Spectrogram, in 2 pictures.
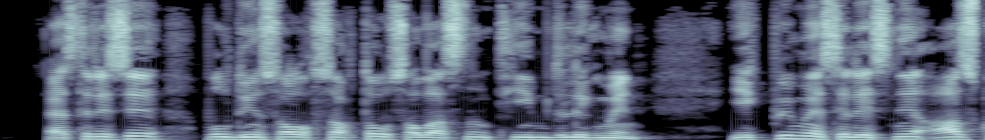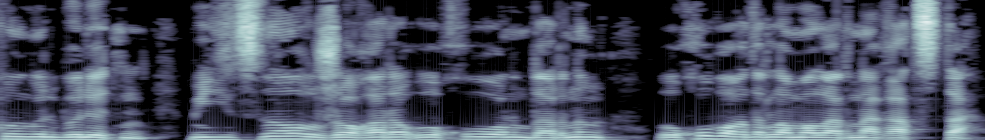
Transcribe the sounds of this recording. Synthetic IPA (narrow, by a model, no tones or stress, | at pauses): æsɪɾe̞se̞b̥ʊlˠd̪e̞nsɑwlˠəqsɑq̚t̪ɑwsɑlˠɑsənəɴt̪ʰijɪmd̪ɪlɪɡʲɪme̞n | je̞k̚pemæse̞le̞sɪne̞ʔɑzkʲʰɵŋɪlbɵle̞t̪ɪnmʲe̞d̪ijt̪sijnɑlˠəqʒo̞ʁɑɾəwo̞quwo̞ɾənd̪ɑɾənəɴwo̞quwbɑʁd̪ɑɾlˠɑmɑlˠɑɾənɑqʰɑt̪ə̥st̪ə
